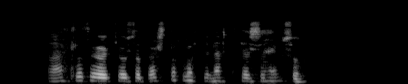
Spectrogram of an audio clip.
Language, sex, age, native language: Icelandic, female, 50-59, Icelandic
